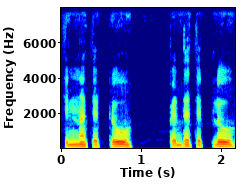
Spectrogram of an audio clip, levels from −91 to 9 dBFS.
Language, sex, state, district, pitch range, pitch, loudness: Telugu, male, Andhra Pradesh, Sri Satya Sai, 110-120 Hz, 115 Hz, -16 LUFS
